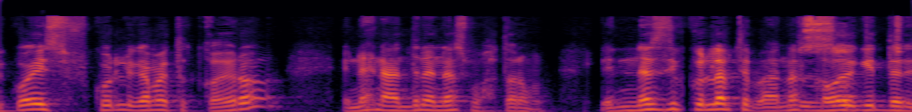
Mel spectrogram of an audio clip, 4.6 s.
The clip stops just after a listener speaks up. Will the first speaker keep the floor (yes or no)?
yes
